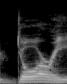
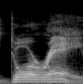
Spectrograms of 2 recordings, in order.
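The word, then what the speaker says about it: Doré: not pronounced door or door e it's door a with the accent over the e anyway judging here for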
